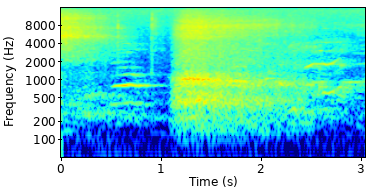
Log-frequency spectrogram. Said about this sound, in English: How about we all take a deep breath on the count of three? One, two, three.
